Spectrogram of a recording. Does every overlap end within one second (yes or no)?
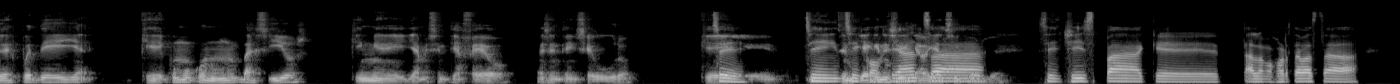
no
